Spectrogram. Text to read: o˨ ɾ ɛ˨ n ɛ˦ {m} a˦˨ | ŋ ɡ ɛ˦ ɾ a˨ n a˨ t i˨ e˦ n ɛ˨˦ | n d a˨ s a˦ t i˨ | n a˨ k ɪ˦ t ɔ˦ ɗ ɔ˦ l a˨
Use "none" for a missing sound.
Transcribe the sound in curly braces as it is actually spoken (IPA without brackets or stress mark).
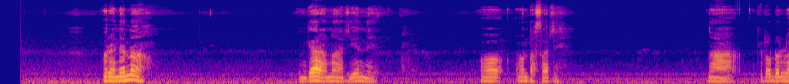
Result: n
